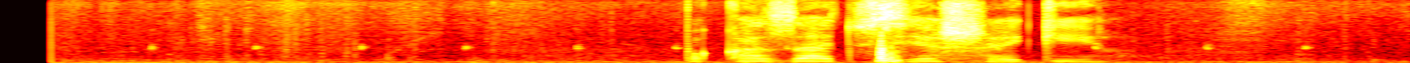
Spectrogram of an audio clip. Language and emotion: Russian, neutral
